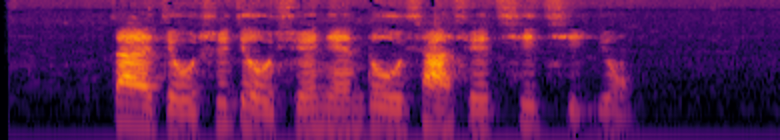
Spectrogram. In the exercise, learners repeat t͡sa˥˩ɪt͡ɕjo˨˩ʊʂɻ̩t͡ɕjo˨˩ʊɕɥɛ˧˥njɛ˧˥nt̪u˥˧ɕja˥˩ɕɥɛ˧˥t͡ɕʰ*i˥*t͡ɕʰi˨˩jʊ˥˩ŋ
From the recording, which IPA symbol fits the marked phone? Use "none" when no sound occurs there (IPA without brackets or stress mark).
i˥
